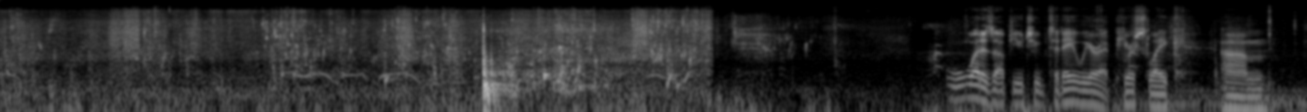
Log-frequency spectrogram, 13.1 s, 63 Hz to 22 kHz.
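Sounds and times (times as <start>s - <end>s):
paddle splashing water: 0.0s - 8.3s.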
